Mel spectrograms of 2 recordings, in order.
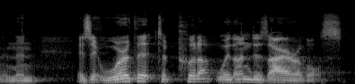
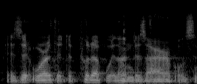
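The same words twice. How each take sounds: First: Said in the usual way. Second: Soft, fast rhetorical echo; quieter repeat. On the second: Shown as a demonstration. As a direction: echo the question softly, quickly. Question repeated.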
